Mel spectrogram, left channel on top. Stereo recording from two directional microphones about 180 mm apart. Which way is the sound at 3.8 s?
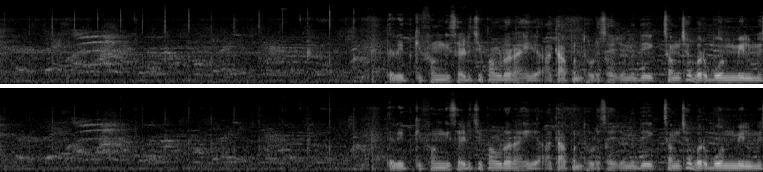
10° right (ahead or behind).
